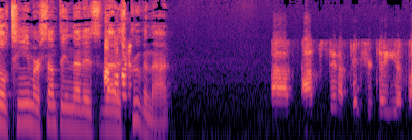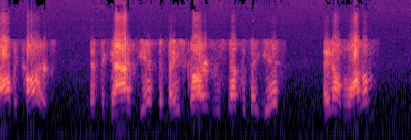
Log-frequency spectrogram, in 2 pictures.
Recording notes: He asked to call me on the phone. I said sure, but we would have to record it.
